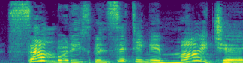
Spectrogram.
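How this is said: It is said in a small, little voice. A small baby bear is speaking. "he said in his little voice"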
